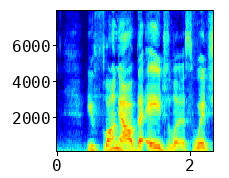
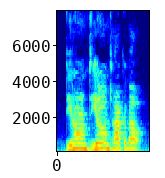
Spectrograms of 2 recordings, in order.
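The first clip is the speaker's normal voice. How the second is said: rushed aside; 7 semitones higher, much faster than usual. Real, not acted. Rapid aside to viewers.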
